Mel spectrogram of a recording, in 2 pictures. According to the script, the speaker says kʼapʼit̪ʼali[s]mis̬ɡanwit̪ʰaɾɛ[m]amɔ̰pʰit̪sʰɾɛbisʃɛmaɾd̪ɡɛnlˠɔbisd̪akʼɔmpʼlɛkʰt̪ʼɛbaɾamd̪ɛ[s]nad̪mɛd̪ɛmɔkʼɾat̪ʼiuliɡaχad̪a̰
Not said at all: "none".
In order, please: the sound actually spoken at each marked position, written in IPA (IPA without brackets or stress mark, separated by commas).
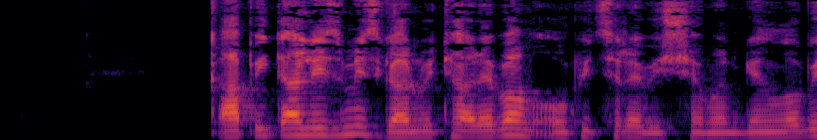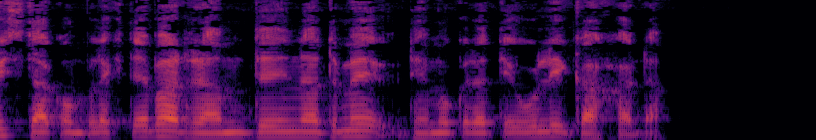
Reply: z, b, none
